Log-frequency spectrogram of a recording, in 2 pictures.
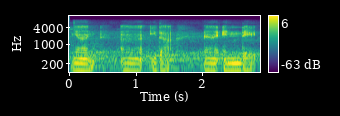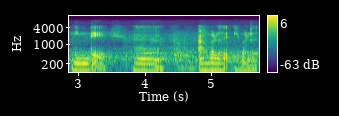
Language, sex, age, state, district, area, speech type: Malayalam, male, 18-30, Kerala, Idukki, rural, spontaneous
